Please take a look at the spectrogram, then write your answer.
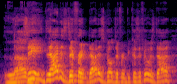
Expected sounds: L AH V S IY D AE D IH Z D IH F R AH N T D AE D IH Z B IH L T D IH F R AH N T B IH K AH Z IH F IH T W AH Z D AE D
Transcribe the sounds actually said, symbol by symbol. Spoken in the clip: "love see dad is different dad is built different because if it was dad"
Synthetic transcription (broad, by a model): L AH S IY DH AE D IH Z D IH F R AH N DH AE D IH Z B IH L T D IH F R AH N B IH K AH Z IH F IH T W AH Z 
